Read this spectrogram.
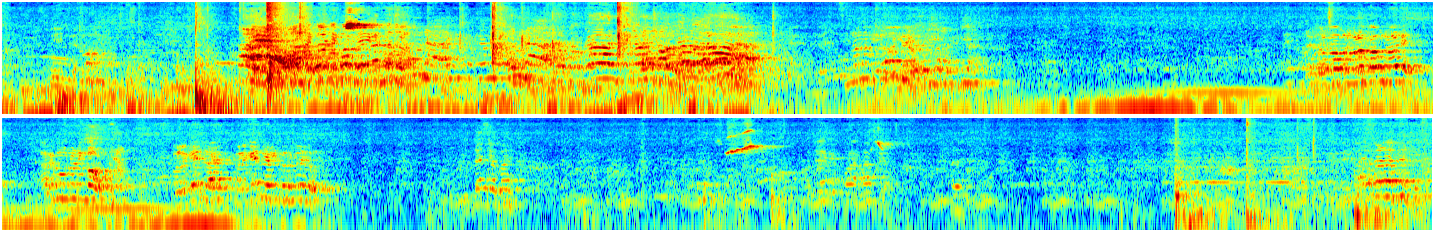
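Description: Men shout and call out to each other across an indoor pitch.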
